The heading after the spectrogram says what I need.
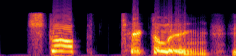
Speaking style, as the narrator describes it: he gasped

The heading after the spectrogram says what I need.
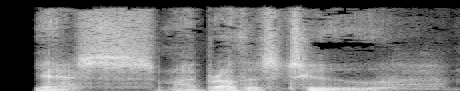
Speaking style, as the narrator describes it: murmured Alyosha, pondering

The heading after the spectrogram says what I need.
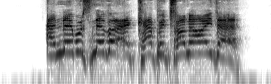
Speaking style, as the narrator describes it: cried Ganya, thoroughly exasperated

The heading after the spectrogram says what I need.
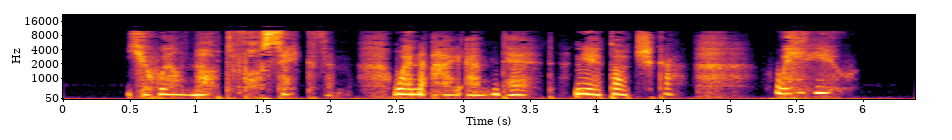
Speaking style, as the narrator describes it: She said in a whisper, as though afraid someone might overhear us

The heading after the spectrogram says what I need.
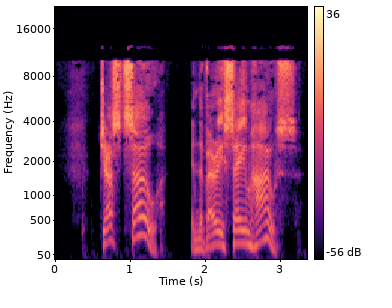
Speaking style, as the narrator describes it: cried Liputin

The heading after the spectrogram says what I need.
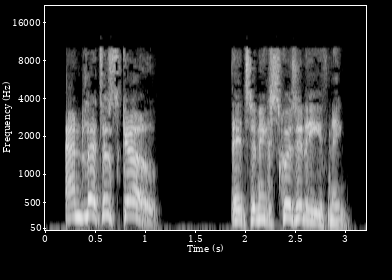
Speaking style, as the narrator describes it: cried Yevgeny Pavlovich

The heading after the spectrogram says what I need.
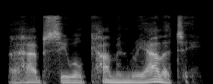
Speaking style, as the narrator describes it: Shatov muttered in an undertone

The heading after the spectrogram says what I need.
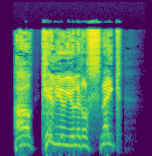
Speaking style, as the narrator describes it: shouted hoarsely

